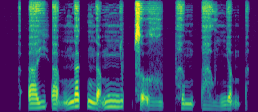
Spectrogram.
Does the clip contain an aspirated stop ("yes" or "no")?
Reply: no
